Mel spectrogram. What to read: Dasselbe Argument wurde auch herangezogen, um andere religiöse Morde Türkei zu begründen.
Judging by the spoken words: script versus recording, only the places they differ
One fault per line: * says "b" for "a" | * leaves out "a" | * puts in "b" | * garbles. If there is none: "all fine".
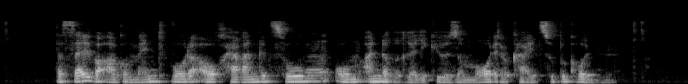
all fine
